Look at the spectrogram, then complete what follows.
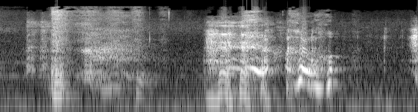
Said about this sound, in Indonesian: batuk boleh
